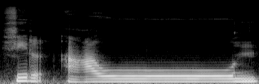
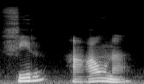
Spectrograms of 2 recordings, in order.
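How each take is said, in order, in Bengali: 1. শব্দটি শেষ স্বরধ্বনি ছাড়া শেষ হয়। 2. শব্দটি একটি শেষ স্বরধ্বনি দিয়ে শেষ হয়।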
